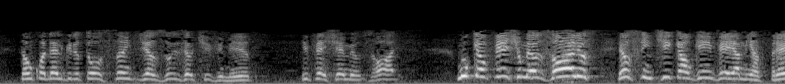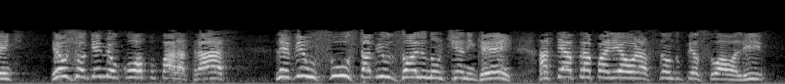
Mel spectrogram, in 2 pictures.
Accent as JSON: {"language": "Portuguese", "region": "Rio de Janeiro", "country": "Brazil", "tie": "born or raised there", "said": "Voltei para o Rio de Janeiro, para ali onde eu nasci e me criei, no bairro chamado Santa Amélia."}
